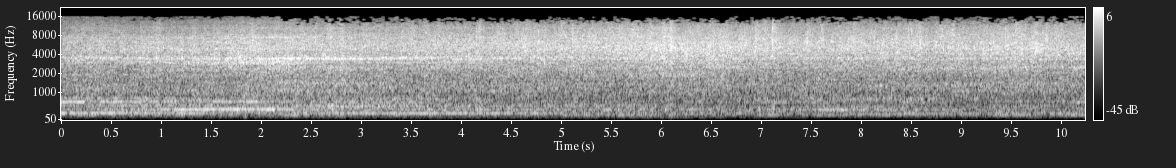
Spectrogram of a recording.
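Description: N-gauge model electric locomotive and coaches running by on the track: a steady small-motor hum over the rush of wheels on the rails. The motor's tones fade about halfway through.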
